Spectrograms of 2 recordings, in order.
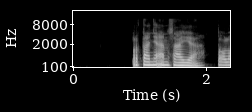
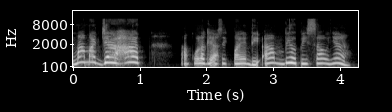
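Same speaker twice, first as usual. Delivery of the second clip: high-pitched, whining accusation; hammed-up child's wail at mama; mock yelling child; 8 semitones higher than usual. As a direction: imitate a tantruming kid, dragging out the end. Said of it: "makin teriak".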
